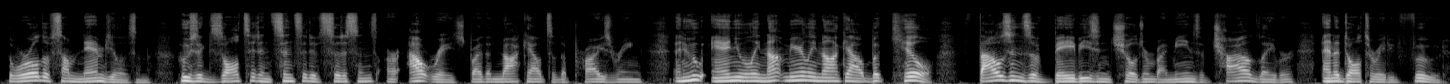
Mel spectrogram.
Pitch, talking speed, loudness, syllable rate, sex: 135 Hz, 165 wpm, -19 LUFS, 5.3 syllables/s, male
